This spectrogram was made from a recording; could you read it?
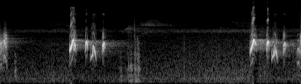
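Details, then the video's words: Calls of a streak-eared bulbul played to lure an escaped caged bird: two quick bursts of bright, clipped chirps about two seconds apart, with a faint rustle between them and a constant high insect whine behind. "เสียงต่อนกกรงดอกแตงEp.195 /1 ภาระกิจต่อนกหลุด ตัวนี้ว่าเด็ด!! Suara pikat merbah lekir gacor"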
